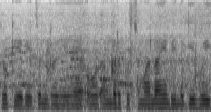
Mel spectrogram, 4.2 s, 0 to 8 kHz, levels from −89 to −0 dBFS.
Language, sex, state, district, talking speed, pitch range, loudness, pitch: Hindi, male, Rajasthan, Bikaner, 200 wpm, 110-120 Hz, -19 LUFS, 115 Hz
